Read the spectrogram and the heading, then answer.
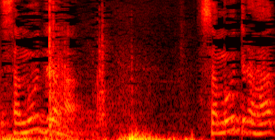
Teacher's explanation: Jihwa tatra sparshah bhavati dantena saha. Ataha dantya sakaraha.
